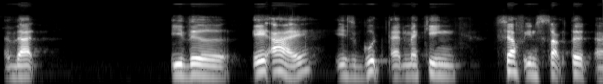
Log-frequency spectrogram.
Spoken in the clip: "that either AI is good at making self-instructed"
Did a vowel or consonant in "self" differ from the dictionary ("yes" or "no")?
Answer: no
